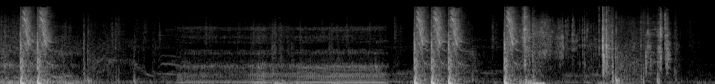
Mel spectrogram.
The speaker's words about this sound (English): SE, east, SE. East. Shoot the zombie. East.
